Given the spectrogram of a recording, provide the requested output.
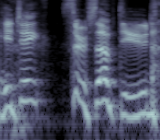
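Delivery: high, drawn-out surfer voice; hammed-up beach-bum drawl; mock surfer dude. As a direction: call your buddy out to the waves. Plays surfer buddies, others laugh.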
